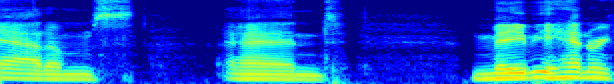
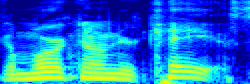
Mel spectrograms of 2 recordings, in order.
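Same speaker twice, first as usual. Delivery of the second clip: ordinary delivery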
